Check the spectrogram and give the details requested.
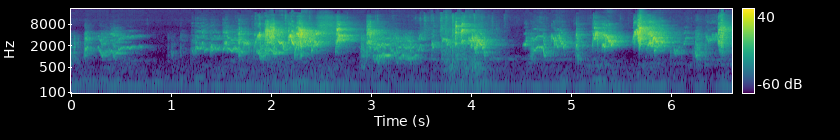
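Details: Tame pet budgies giving loud harsh squawky chirps in bursts, scratchy noisy notes between clearer warbles, several birds calling together, with a constant low hum in the room.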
